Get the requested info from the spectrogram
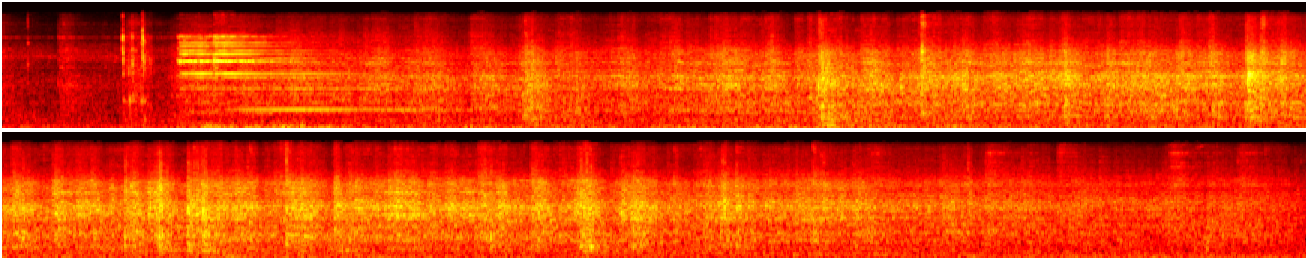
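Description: Construction material hoist running on its lattice mast: a steady mechanical rattle full of small clanks that starts about a second in with a brief whine and grows a little quieter near the end.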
